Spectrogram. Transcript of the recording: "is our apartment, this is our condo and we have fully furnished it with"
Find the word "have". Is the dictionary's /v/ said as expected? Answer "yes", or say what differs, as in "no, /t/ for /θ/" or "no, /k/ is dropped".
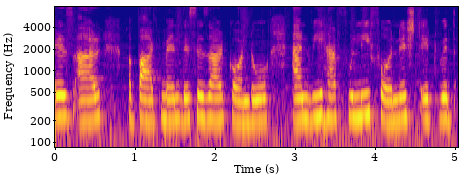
yes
